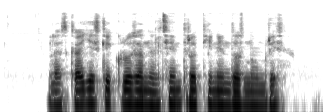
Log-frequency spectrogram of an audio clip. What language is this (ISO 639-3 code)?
spa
